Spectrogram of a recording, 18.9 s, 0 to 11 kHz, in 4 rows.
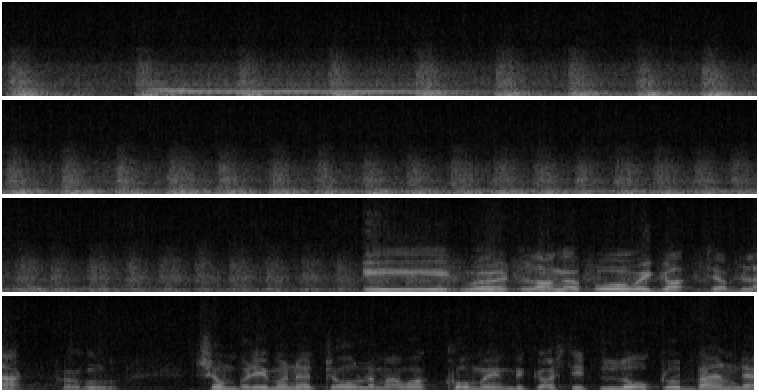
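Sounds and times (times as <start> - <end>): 
steam train chuffing pulling away: 0.0 - 18.8
steam train whistle: 0.8 - 3.4
speech: 11.7 - 18.8.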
